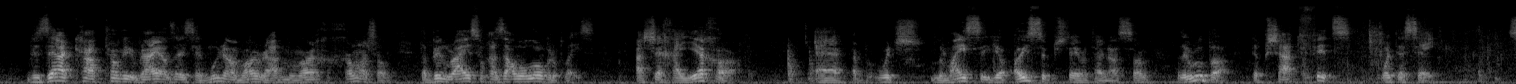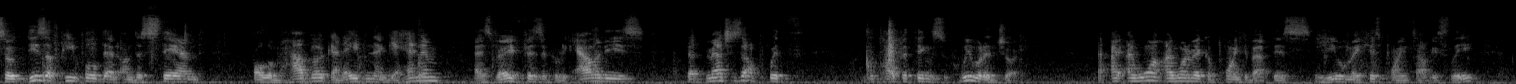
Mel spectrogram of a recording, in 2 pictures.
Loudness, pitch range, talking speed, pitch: -33 LUFS, 95-135 Hz, 150 wpm, 105 Hz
